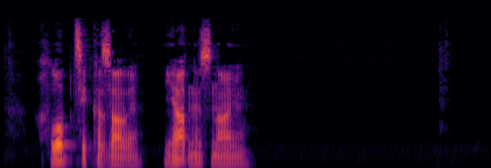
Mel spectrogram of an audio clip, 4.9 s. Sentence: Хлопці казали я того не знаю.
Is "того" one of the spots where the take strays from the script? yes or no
yes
